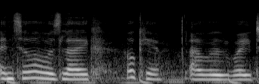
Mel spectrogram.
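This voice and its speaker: With music in the background, a woman talks at a moderate pace in a fairly high pitch with fairly even intonation. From Sri Lanka, Tamil background. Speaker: vlogger. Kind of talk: casual vlog monologue. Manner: halting, with fillers and repetitions.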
